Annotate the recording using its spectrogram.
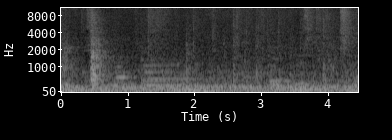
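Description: Acoustic guitar played with a flat pick, picked notes and chords at an unhurried pace. A single sharp knock comes about half a second in, over a steady low hum.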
